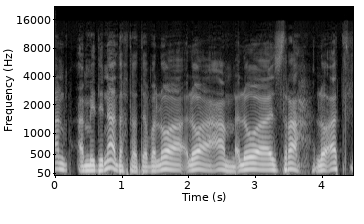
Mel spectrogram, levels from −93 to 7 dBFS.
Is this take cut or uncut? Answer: uncut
